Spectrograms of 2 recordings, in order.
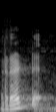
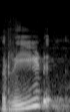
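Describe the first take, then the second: First: The vowel is a short 'e' sound. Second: The vowel is a long 'ee' sound. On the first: It refers to the past. "உச்சரிப்பு மட்டும் ரெட் அப்படின்னு வாசிக்கணும்" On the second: It refers to the present. "இந்த ரீட் அப்படிங்கிறது present tense"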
